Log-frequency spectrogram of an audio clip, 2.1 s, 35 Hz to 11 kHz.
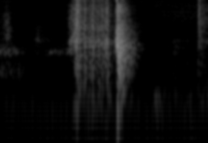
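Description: Deck of Bicycle AutoBike No. 1 playing cards riffle-shuffled on a cloth close-up mat: a short riffle of cards about two-thirds of a second in, ending with one sharp snap.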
